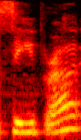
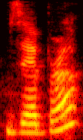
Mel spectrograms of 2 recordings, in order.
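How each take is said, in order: First: Zebra is said in a North American accent. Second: Zebra is said in a non-North-American accent.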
